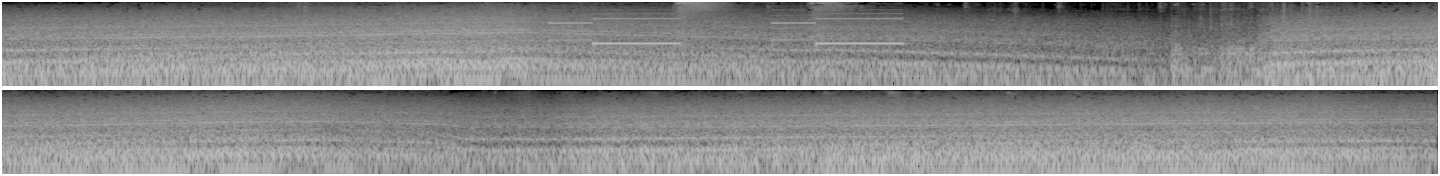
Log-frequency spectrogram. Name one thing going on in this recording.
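A bus engine drones, rising and falling in pitch as it speeds up and slows down.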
